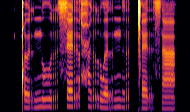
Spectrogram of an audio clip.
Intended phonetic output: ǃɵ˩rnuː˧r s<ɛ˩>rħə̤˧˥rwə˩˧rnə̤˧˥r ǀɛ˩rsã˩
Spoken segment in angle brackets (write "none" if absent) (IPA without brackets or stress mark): ɛ˧˥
